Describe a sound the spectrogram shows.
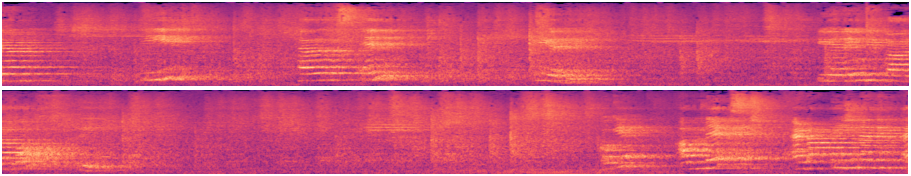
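A woman speaks steadily and clearly, close by, in a slightly echoing room.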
